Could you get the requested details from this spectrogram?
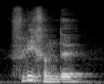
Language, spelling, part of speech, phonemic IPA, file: Dutch, vliegende, verb, /ˈvli.ɣən.də/, Nl-vliegende.ogg
- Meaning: inflection of vliegend: 1. masculine/feminine singular attributive 2. definite neuter singular attributive 3. plural attributive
